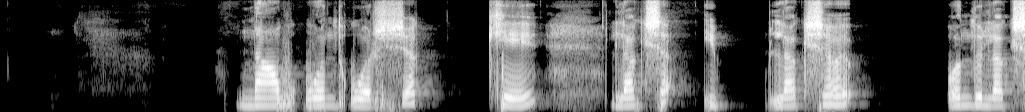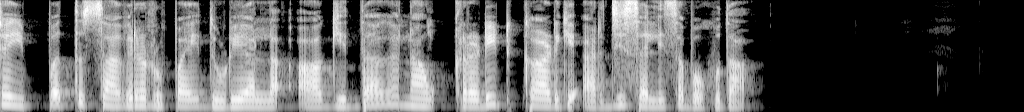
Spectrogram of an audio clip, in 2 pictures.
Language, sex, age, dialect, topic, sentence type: Kannada, female, 25-30, Central, banking, question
